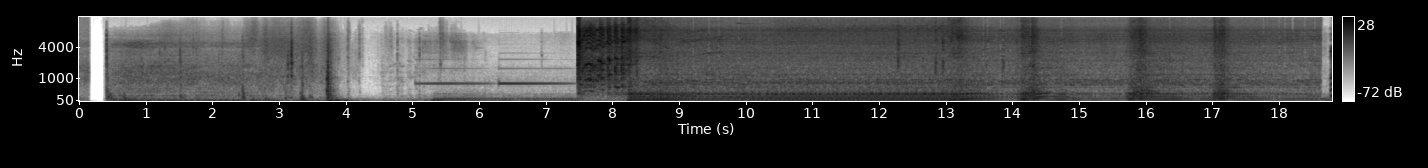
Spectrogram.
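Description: A 2022 Ram 1500 Rocky Ridge K2 pickup goes from faint cabin sounds to a loud engine start at about seven seconds, then settles into a steady running drone with several rising revs as it pulls away.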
